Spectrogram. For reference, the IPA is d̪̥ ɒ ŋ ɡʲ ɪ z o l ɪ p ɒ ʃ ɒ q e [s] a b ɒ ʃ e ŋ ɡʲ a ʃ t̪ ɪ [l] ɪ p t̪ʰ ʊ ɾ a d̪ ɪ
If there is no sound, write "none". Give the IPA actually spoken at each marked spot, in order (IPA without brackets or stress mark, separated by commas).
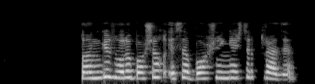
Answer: s, ɾ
